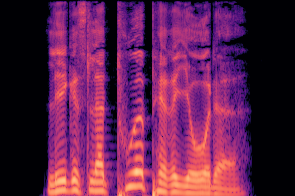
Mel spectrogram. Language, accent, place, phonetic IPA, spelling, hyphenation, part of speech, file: German, Germany, Berlin, [leɡɪslaˈtuːɐ̯peˌʁi̯oːdə], Legislaturperiode, Le‧gis‧la‧tur‧pe‧ri‧o‧de, noun, De-Legislaturperiode.ogg
- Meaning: legislative session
